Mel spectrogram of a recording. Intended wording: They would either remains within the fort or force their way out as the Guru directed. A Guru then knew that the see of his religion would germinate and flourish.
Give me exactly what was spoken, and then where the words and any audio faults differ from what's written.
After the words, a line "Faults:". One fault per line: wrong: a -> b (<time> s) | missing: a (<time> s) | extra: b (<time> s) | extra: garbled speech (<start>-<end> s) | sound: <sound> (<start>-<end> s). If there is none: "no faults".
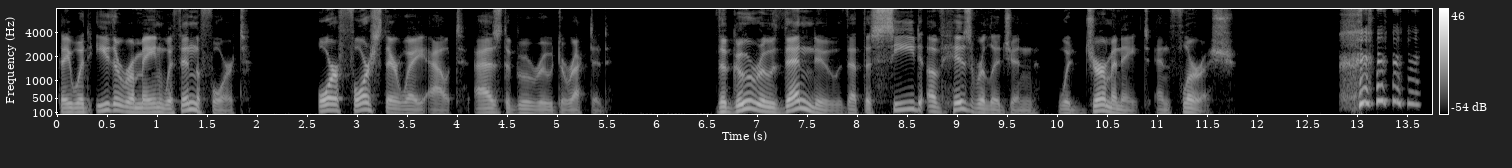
They would either remain within the fort or force their way out as the Guru directed. The Guru then knew that the seed of his religion would germinate and flourish.
Faults:
wrong: remains -> remain (0.7 s)
wrong: A -> The (6.6 s)
wrong: see -> seed (8.2 s)
sound: laugh (12.8-13.7 s)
